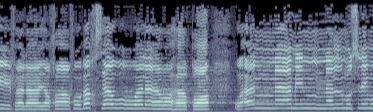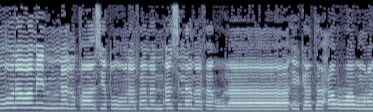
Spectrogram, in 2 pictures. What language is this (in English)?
Arabic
